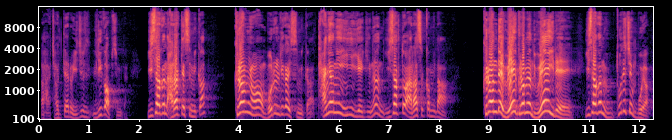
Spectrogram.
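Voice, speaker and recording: A male pastor delivering a sermon in a church, his voice set high and swinging widely in pitch. He poses questions to the congregation and answers them himself. He often slips into other people's voices to act out their words. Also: sing-song, moderate pace. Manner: dramatic preaching, acting out characters' words; asks and answers rhetorical questions.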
